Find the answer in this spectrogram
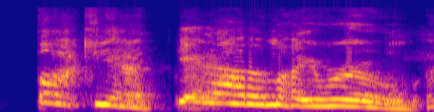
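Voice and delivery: put-on very high, shrill, loud teen voice, "room" drawn out. Narrating to players as the bird leaves, their Zonpato shouts in the most teenager voice. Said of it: "in the most teenager voice you have ever heard".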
